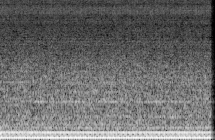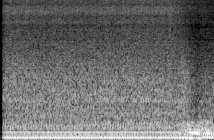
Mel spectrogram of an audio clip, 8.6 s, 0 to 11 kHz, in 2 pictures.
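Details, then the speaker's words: Generac GP5500 generator, sat unused for several years and not starting, now fitted with a new carburetor kit (carb, air filter, fuel line, spark plug, fuel valve): it starts on one pull and runs at a steady, even speed with a smooth hum; normal running. "nice running good all right that was good you saw it started in one pole"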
